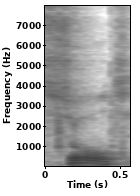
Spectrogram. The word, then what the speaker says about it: Salt: So this is actually pronounced Salt.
